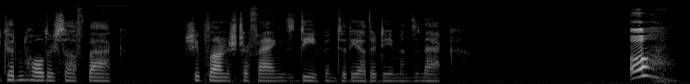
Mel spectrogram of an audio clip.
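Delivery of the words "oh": high, loud cry of joy and pain; startled high-pitched gasp of pleasure; sharp exclamation. A narrator's reading. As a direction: cry out suddenly, much higher and louder. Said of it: "Vivienne exclaimed".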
